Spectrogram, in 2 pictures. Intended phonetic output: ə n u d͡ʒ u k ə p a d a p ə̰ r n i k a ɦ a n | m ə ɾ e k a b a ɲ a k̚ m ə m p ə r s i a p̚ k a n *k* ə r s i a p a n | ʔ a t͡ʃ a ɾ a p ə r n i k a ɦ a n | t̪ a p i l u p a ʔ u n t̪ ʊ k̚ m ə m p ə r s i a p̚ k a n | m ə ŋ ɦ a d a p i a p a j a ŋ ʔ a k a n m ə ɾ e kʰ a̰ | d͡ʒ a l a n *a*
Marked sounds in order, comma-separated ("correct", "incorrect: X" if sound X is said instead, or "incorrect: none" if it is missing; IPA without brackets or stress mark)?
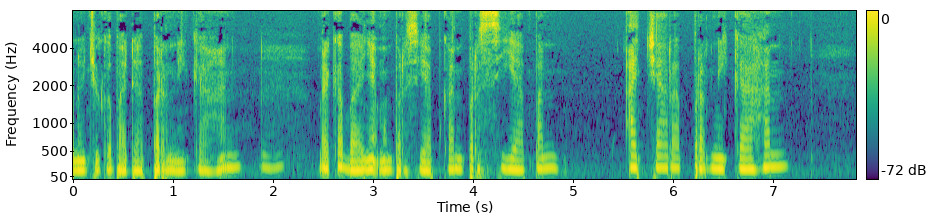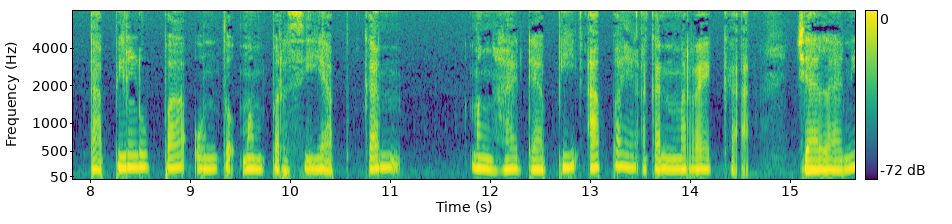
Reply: incorrect: p, incorrect: i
